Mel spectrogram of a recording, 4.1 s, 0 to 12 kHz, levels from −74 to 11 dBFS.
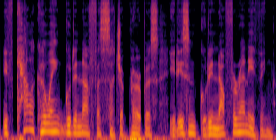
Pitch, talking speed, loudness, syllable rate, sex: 115 Hz, 215 wpm, -17 LUFS, 5.9 syllables/s, male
